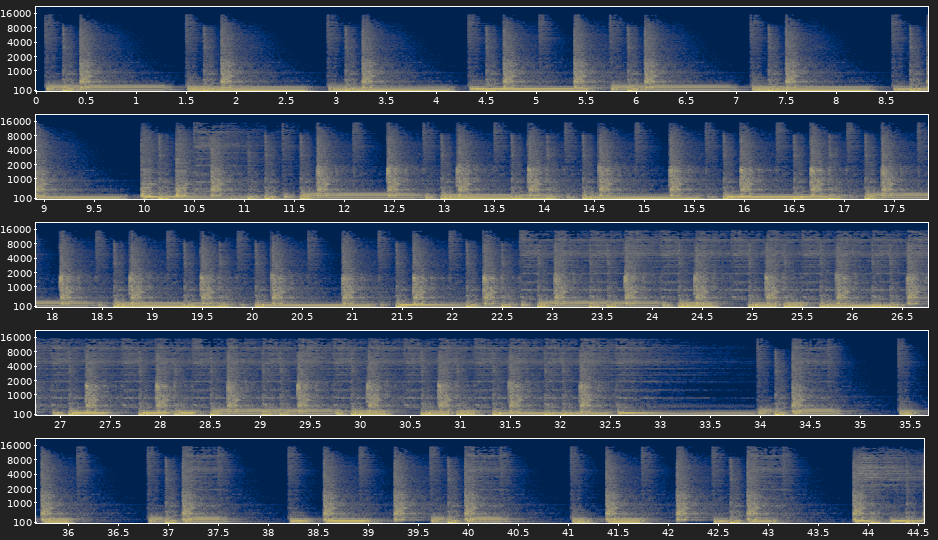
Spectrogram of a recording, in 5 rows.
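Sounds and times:
bass: 0:00.0 - 0:36.2, 0:36.8 - 0:44.5
drums: 0:00.0 - 0:44.5
clap: 0:11.8 - 0:32.6, 0:35.8 - 0:36.3.

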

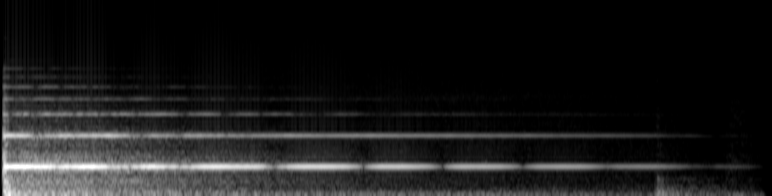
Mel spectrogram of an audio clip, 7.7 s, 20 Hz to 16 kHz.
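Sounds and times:
tranquil mid piano ping: 0:00.0 - 0:07.4.

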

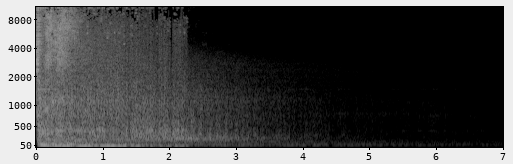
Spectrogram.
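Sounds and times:
horror hit repellent noise: 0:00.0 - 0:04.5.

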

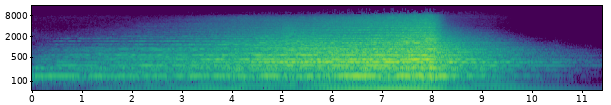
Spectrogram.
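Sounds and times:
epic tape orchestra crescendo: 0:01.6 - 0:10.0.

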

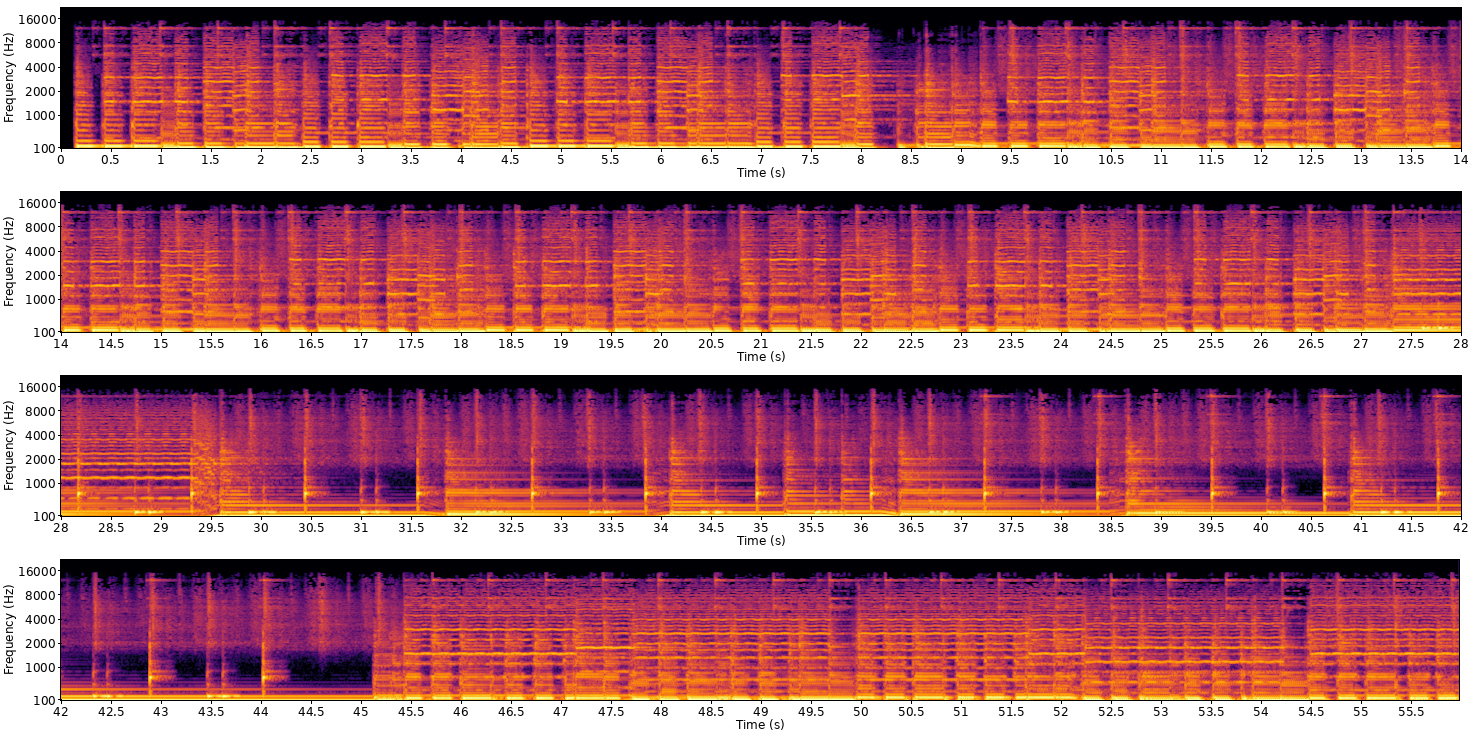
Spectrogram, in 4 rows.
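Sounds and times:
bass: 0:00.0 - 0:55.9
shaker: 0:00.2 - 0:08.1, 0:09.2 - 0:55.9
organ lead: 0:00.2 - 0:31.0, 0:45.2 - 0:55.9.

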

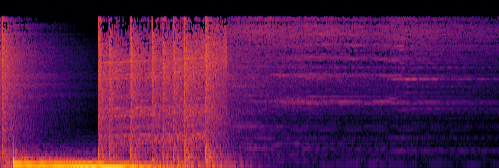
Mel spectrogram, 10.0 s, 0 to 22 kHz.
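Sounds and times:
dramatic percussion sting: 0:00.3 - 0:05.3.

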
